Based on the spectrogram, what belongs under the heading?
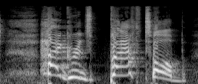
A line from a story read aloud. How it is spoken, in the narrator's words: Neville screamed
